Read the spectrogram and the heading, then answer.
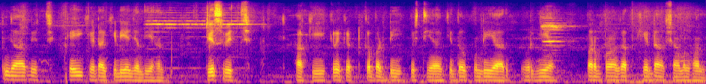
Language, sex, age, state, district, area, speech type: Punjabi, male, 45-60, Punjab, Tarn Taran, urban, spontaneous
